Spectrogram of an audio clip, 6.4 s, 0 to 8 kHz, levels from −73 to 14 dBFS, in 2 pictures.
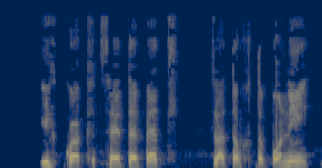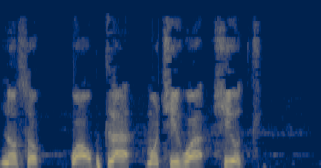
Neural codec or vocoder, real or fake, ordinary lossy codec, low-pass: none; real; MP3, 32 kbps; 7.2 kHz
